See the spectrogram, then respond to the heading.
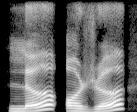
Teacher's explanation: ल और र दांतों के ठीक पीछे वाली जगह से बनती हैं,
